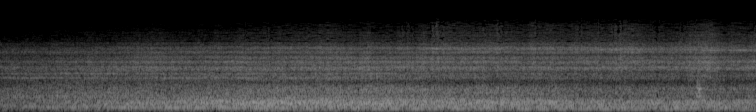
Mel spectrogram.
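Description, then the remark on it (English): An airplane landing on the runway at New Jerusalem's Victory Field: a loud, steady roar of jet engines with a whining high hum, continuous throughout, no voices. “The plane is landing now, approaching the runway.”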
